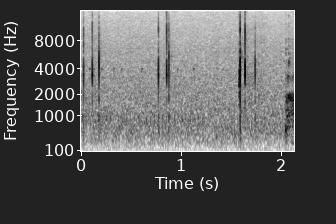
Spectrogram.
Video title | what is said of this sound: ASMR Makeup Sounds with Plastic Tapping! Quiet Video for Relaxation and Help with Sleeping | packaging makes quite a nice plastic sound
